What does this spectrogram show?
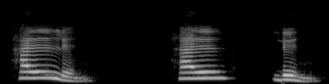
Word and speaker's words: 핥는: 뒤의 첫 소리잠 이니 오면 2일 은 밀로 발음 해요 그래서 할는 8 른 이라고 받음 해요 엿 바침 릴 t 웃은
